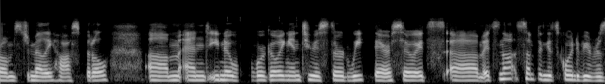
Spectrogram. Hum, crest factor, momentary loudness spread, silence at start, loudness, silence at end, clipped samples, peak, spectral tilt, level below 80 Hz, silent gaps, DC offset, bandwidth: none; 12 dB; 4 LU; 0 s; -17 LUFS; 0 s; under 0.1%; -4 dBFS; -4.5 dB/octave; -72 dBFS; none; under 0.1%; 8.4 kHz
